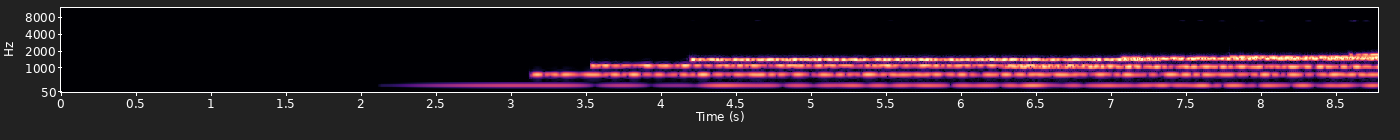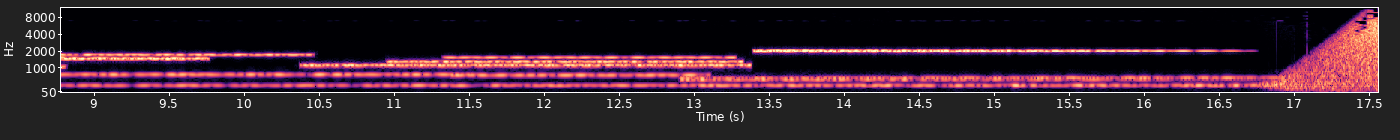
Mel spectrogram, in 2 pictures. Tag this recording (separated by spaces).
alien ambient eerie sci-fi space synthetic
